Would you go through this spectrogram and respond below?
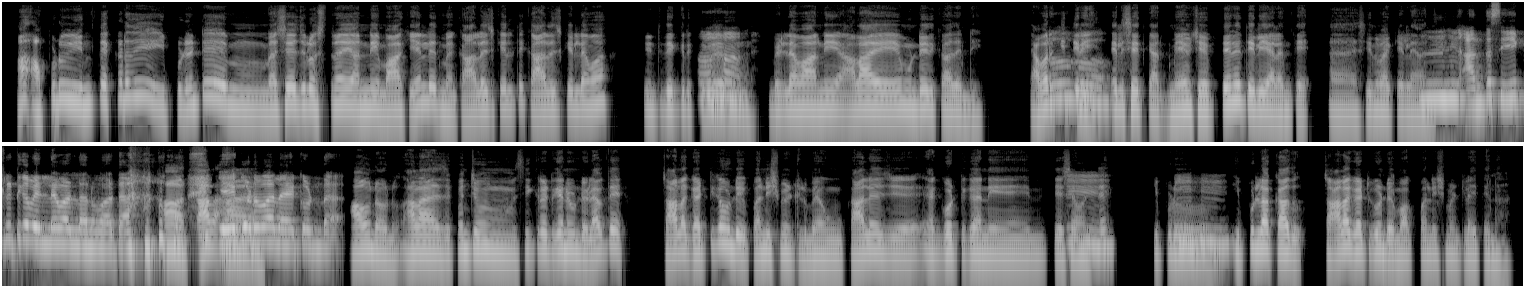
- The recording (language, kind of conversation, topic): Telugu, podcast, పాత పాట వింటే గుర్తుకు వచ్చే ఒక్క జ్ఞాపకం ఏది?
- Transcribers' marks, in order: in English: "సీక్రెట్‌గా"; chuckle; in English: "సీక్రెట్"; other background noise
